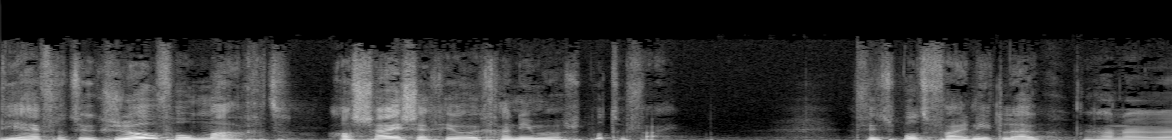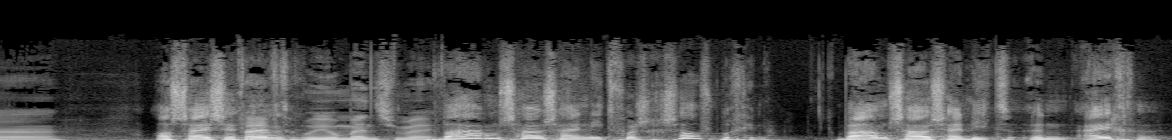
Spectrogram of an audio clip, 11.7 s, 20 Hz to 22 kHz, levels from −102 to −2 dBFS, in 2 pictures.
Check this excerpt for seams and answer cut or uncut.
cut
